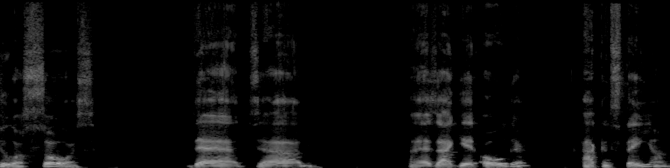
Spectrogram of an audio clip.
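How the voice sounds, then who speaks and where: At a very slow pace, a man speaks with long, frequent pauses. His voice sits at a medium pitch with ordinary pitch variation. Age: 70s. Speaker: fitness enthusiast and interview guest. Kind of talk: casual interview chat. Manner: halting, many fillers.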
